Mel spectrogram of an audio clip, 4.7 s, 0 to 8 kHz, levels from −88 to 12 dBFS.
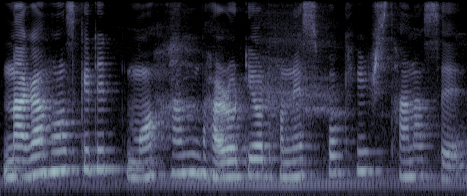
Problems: none marked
